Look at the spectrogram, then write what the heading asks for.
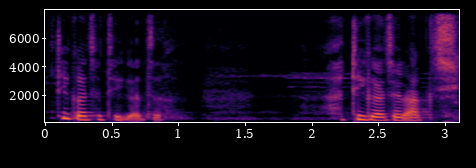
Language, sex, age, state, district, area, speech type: Bengali, female, 18-30, West Bengal, Kolkata, urban, spontaneous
